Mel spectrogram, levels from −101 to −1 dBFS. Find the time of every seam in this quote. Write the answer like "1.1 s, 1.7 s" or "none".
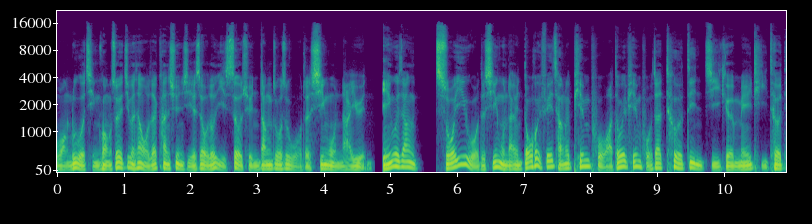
4.8 s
